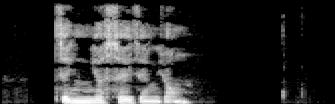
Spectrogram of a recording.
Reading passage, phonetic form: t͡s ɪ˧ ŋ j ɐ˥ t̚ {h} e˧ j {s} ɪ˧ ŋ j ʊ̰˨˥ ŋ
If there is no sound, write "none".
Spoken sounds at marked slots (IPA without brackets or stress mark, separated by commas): s, t͡s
